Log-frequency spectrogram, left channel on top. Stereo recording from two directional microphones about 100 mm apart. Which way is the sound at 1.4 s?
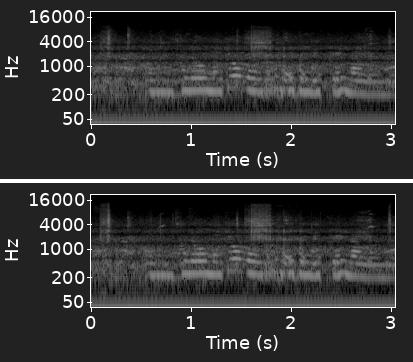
40° right (ahead or behind).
